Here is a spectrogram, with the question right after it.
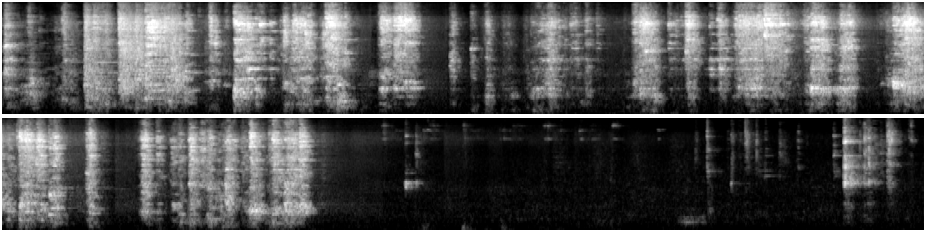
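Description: Repeated clinking and clanking of two pots being set out and handled for an Ahoi Ashtami ritual, with dense metallic knocks and chinks for about fifteen seconds, then near silence broken by a few faint taps.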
